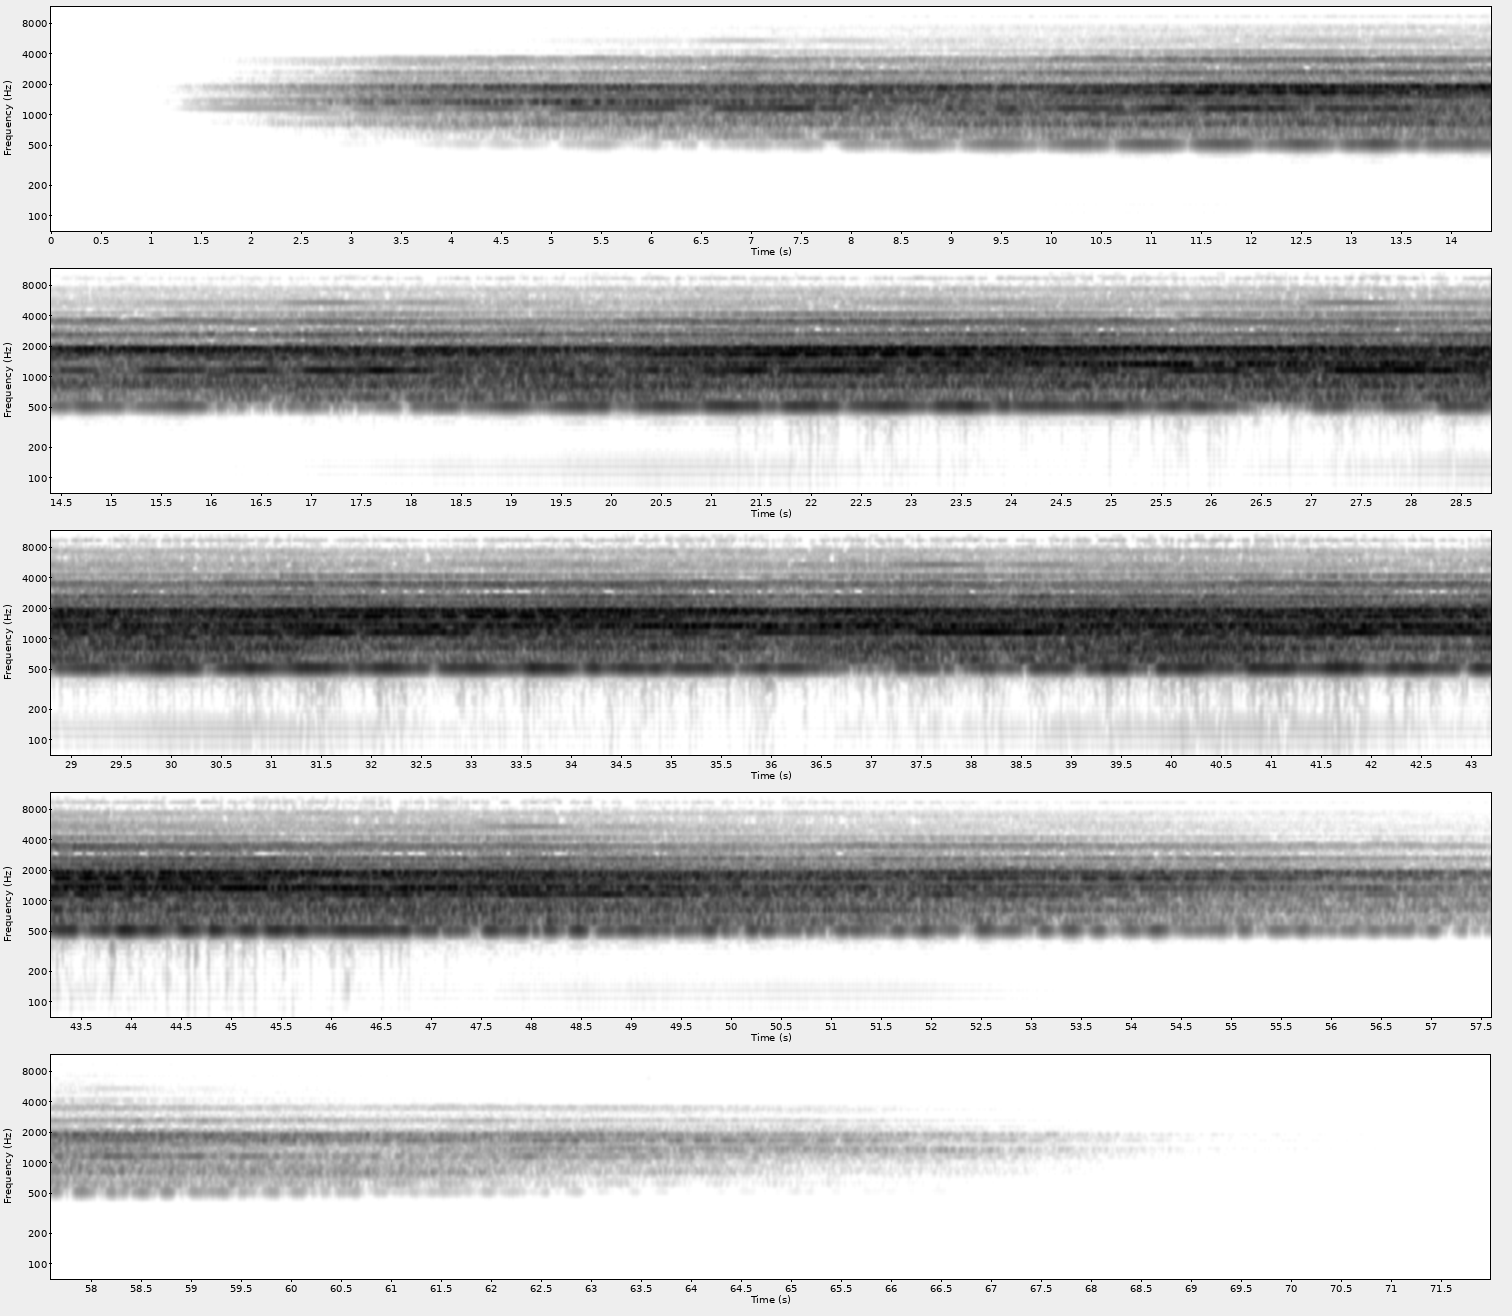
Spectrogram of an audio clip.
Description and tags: Ambient, Drone, Level
Level sound, ambient.
fear, stalker, ambient, dying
